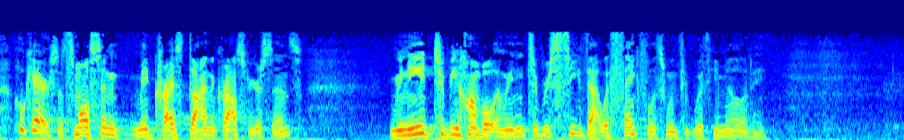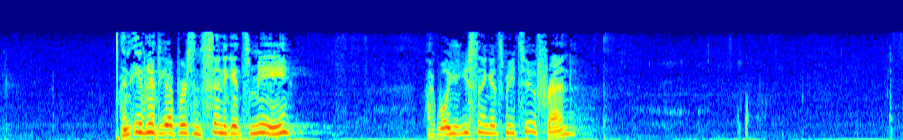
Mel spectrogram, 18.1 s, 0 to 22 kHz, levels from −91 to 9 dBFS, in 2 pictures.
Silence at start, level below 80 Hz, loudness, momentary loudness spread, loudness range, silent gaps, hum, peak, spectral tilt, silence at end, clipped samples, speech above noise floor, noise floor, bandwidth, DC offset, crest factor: 0 s; -42 dBFS; -20 LUFS; 14 LU; 12 LU; none; none; -2 dBFS; -6 dB/octave; 1.5 s; under 0.1%; 38 dB; -57 dBFS; 8.8 kHz; under 0.1%; 20 dB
